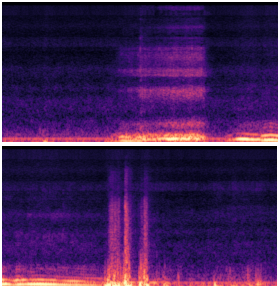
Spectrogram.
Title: Buddy the Staffie having a nap (turn up the volume for some cute snoring!) 😴🐶😍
